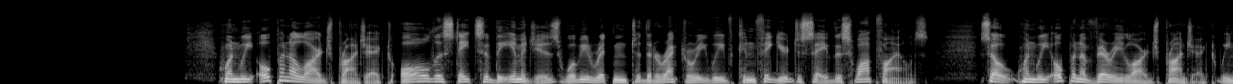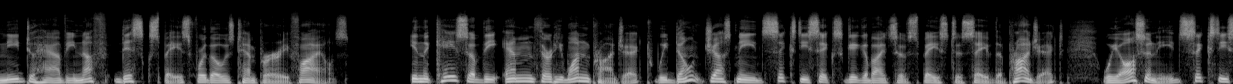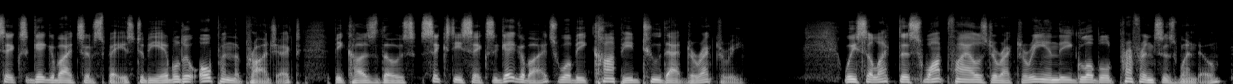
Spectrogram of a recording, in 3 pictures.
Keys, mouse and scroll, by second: 1.5 click, 3.3 click, 4.8 click, 6.2 click, 32.0 click, 32.6 click, 36.3 click.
